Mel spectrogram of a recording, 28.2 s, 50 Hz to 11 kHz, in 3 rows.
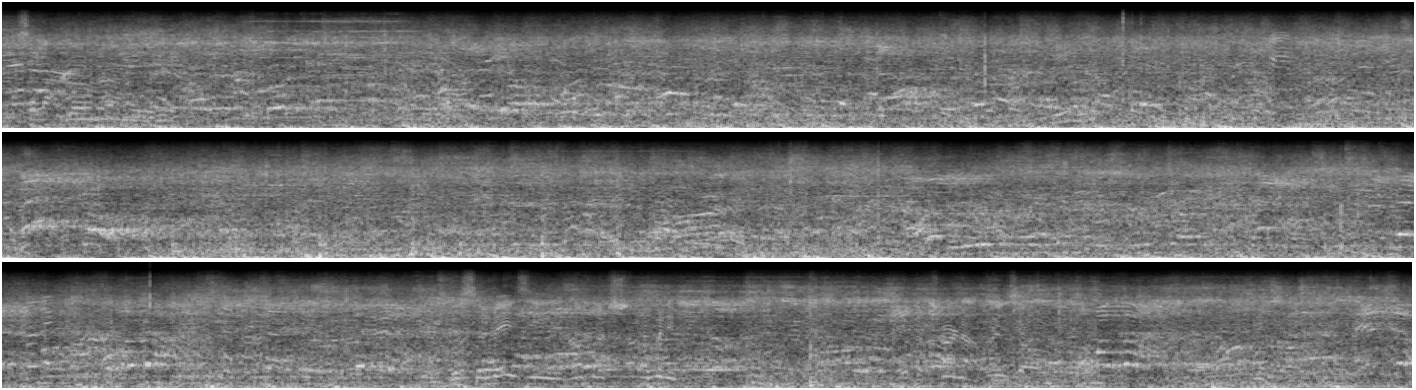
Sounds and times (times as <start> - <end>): Speech: 0.0 - 12.1, 12.7 - 28.2
Music: 0.0 - 28.2.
